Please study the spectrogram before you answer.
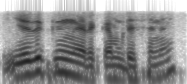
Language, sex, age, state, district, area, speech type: Tamil, male, 18-30, Tamil Nadu, Tiruvarur, urban, conversation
